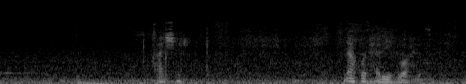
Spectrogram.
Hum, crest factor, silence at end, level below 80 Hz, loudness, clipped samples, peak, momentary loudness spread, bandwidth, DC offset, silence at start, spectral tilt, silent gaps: none; 20 dB; 0 s; -48 dBFS; -43 LUFS; under 0.1%; -22 dBFS; 13 LU; 7.6 kHz; under 0.1%; 0 s; -5 dB/octave; none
